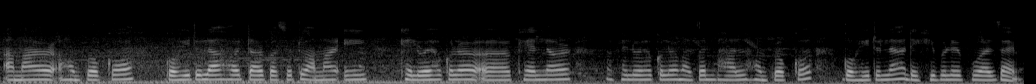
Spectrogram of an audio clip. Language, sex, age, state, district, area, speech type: Assamese, female, 18-30, Assam, Dibrugarh, rural, spontaneous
